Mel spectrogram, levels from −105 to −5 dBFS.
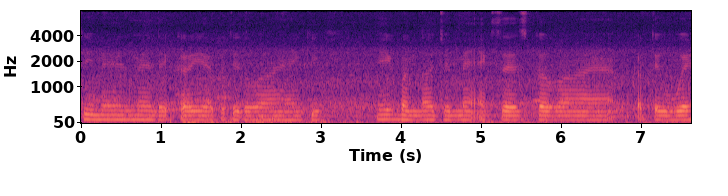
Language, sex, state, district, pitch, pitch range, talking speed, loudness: Hindi, male, Uttar Pradesh, Jalaun, 115 Hz, 115-120 Hz, 150 wpm, -38 LUFS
